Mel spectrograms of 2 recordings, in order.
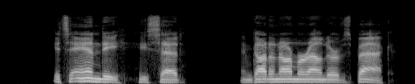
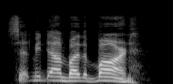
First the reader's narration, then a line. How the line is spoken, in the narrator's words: Irv gasped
